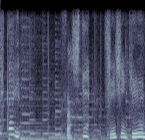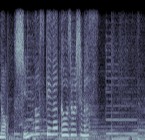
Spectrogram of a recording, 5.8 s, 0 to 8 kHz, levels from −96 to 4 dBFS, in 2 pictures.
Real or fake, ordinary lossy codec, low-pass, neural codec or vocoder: fake; none; 7.2 kHz; codec, 16 kHz, 2 kbps, X-Codec, HuBERT features, trained on general audio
